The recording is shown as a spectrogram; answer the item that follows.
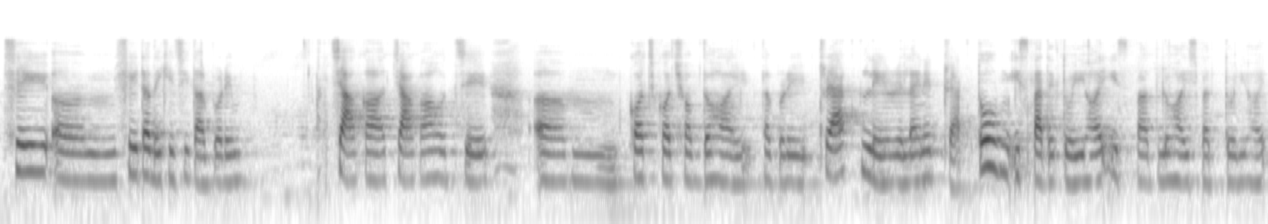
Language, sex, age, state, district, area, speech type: Bengali, female, 18-30, West Bengal, Bankura, urban, spontaneous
